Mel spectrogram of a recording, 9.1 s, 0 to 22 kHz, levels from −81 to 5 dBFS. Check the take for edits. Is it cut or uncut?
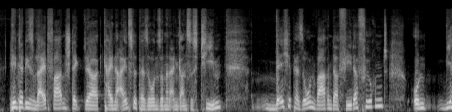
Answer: uncut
